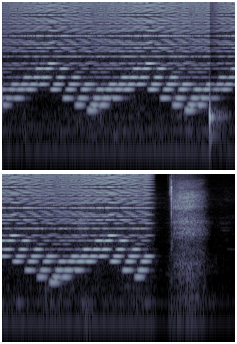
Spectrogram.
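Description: A synthesizer arpeggio sped up eight times as an effect becomes a rapid, dense cascade of bright repeating notes at steady loudness. A single click sounds partway through. The pattern cuts off near the end and is followed by a short noisy burst.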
